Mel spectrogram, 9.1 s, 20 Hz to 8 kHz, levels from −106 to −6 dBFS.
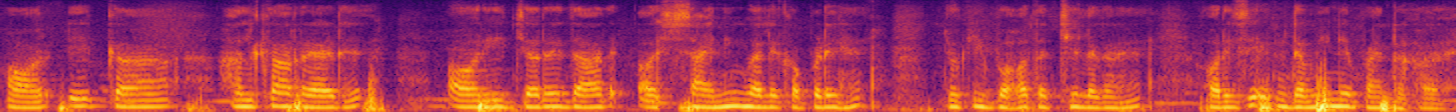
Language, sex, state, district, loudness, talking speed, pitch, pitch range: Hindi, male, Bihar, West Champaran, -21 LUFS, 180 wpm, 160 Hz, 155-170 Hz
